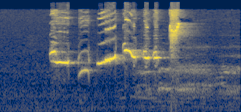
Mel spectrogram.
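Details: Orange-headed thrush song used to tutor caged birds: rich whistled notes opening with a swoop, then a run of five quick loud fluty phrases and a sharp high flourish at the end.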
